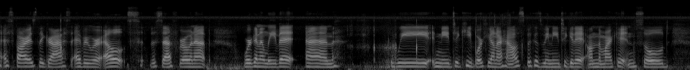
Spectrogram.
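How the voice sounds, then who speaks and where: Over light background noise, a woman speaks at a moderate pace. Her intonation is monotone and flat, and the sound is dry with no echo. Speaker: homesteading vlogger. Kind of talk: casual vlog chat. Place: open country. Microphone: phone near.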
